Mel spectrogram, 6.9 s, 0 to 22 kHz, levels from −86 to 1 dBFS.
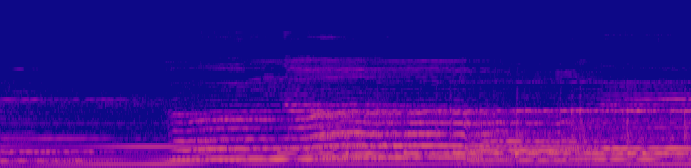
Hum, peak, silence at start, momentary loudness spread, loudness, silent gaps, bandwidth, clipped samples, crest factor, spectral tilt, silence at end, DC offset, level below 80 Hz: none; -30 dBFS; 0 s; 11 LU; -43 LUFS; none; 11.5 kHz; under 0.1%; 14 dB; -7 dB/octave; 0 s; under 0.1%; -68 dBFS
